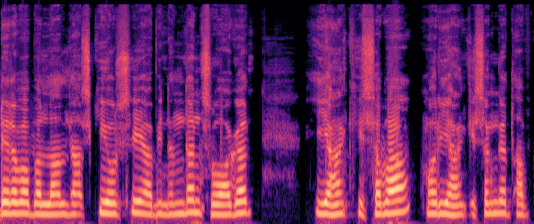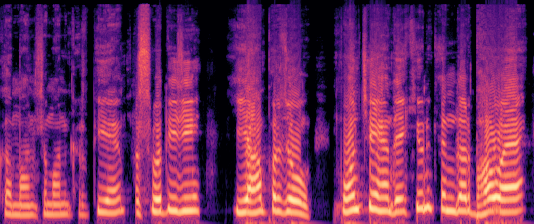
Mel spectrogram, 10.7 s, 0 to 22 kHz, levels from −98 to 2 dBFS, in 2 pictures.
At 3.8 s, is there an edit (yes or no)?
no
